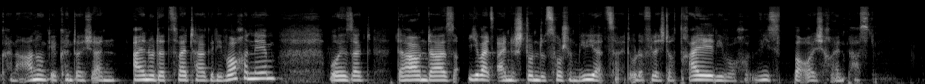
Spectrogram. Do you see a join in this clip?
yes; 2 cuts; at 4.6 s, 7.2 s

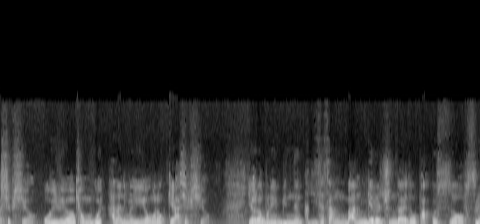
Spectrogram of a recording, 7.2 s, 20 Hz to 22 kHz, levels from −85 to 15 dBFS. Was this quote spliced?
yes; 3 cuts; at 1.1 s, 1.5 s, 4.6 s

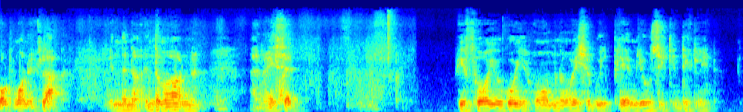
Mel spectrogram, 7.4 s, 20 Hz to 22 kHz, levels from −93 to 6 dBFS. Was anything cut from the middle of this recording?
yes; 1 cut; at 4.1 s

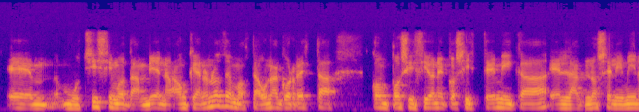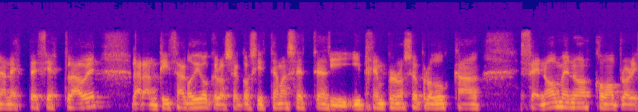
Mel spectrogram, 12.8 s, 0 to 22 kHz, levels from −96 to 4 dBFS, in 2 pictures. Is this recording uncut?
no; 9 cuts; at 1.7 s, 2.5 s, 5.5 s, 5.8 s, 7.7 s, 8.3 s, 9.7 s, 10.0 s, 11.6 s

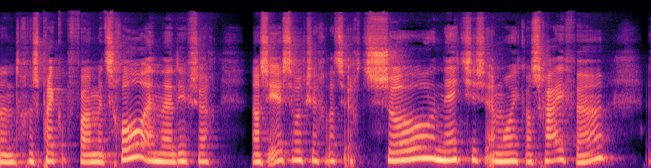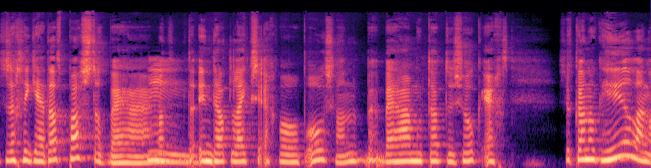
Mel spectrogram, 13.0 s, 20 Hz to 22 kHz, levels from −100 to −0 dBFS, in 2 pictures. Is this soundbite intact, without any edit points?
yes; 0 cuts

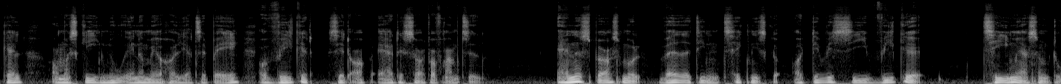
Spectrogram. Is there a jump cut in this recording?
yes; 5 cuts; at 2.5 s, 4.3 s, 5.1 s, 6.4 s, 7.8 s

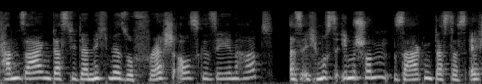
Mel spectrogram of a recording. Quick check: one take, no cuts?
yes; 0 cuts

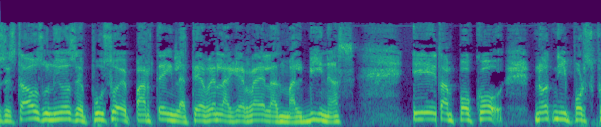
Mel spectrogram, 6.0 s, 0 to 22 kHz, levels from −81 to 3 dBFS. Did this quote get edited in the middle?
yes; 1 cut; at 4.4 s

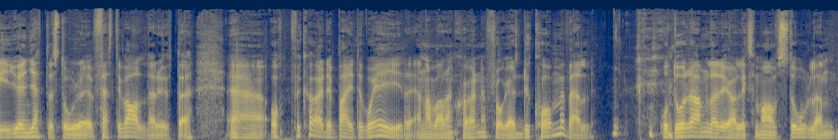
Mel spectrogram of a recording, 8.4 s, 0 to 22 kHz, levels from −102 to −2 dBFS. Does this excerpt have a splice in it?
yes; 2 cuts; at 2.9 s, 4.0 s

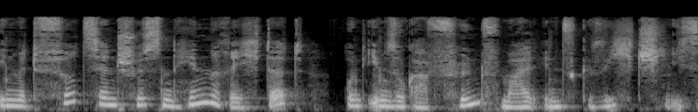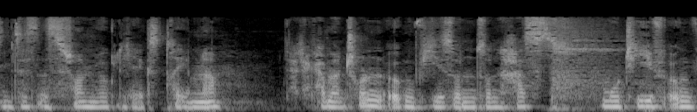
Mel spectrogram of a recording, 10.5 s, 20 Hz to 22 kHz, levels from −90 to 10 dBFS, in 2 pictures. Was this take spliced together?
no; 0 cuts

